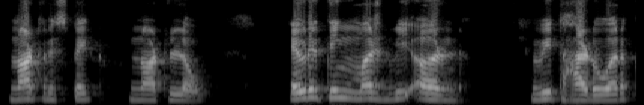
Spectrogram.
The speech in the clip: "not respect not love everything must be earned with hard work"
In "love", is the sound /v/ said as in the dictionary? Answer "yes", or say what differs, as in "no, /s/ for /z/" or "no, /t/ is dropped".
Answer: no, /v/ is dropped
